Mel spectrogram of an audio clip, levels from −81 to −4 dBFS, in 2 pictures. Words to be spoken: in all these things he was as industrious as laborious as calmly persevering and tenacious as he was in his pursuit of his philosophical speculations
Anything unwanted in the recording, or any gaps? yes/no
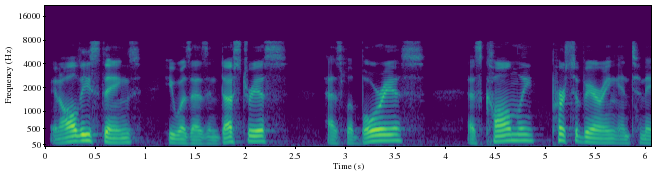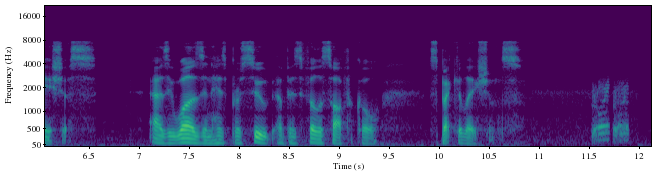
yes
